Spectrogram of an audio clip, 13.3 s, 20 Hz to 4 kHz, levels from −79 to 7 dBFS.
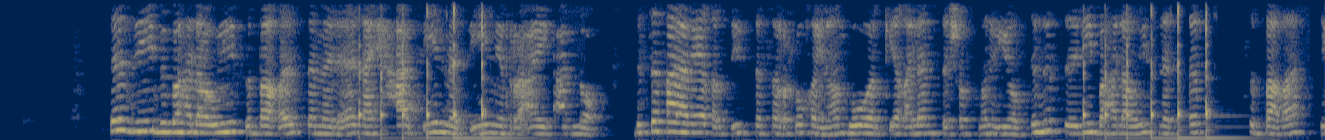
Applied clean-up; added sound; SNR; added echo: none; Tap / Percussion; 3 dB; reverberation time 0.3 s.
